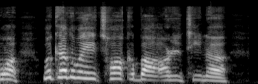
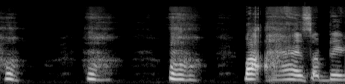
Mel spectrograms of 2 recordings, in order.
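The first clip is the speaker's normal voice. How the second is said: put-on sobbing, tearful, blubbering drunk lament; 3 dB quieter than usual. Retelling what a drunk man said, imitating him crying. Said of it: "He's crying like".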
